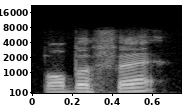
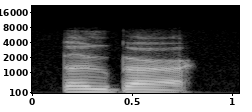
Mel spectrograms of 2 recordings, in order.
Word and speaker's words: Boba Fett: Pronounce it Boba Fett. Boba Fett, not Bober.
